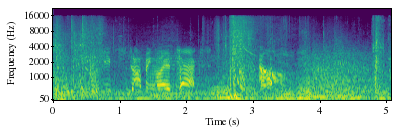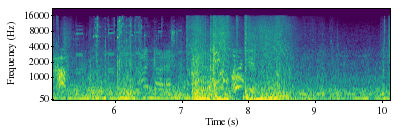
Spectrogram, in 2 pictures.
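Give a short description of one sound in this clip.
Lightsaber blades swing and clash in quick strikes.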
